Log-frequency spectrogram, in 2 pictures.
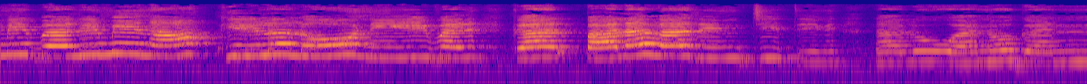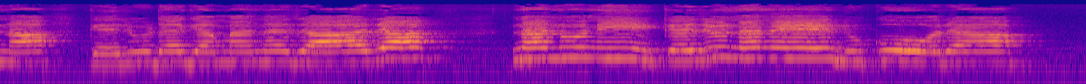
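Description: A young girl singing a Carnatic devotional song unaccompanied, in phrases with short pauses for breath and wavering ornaments on the held notes.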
